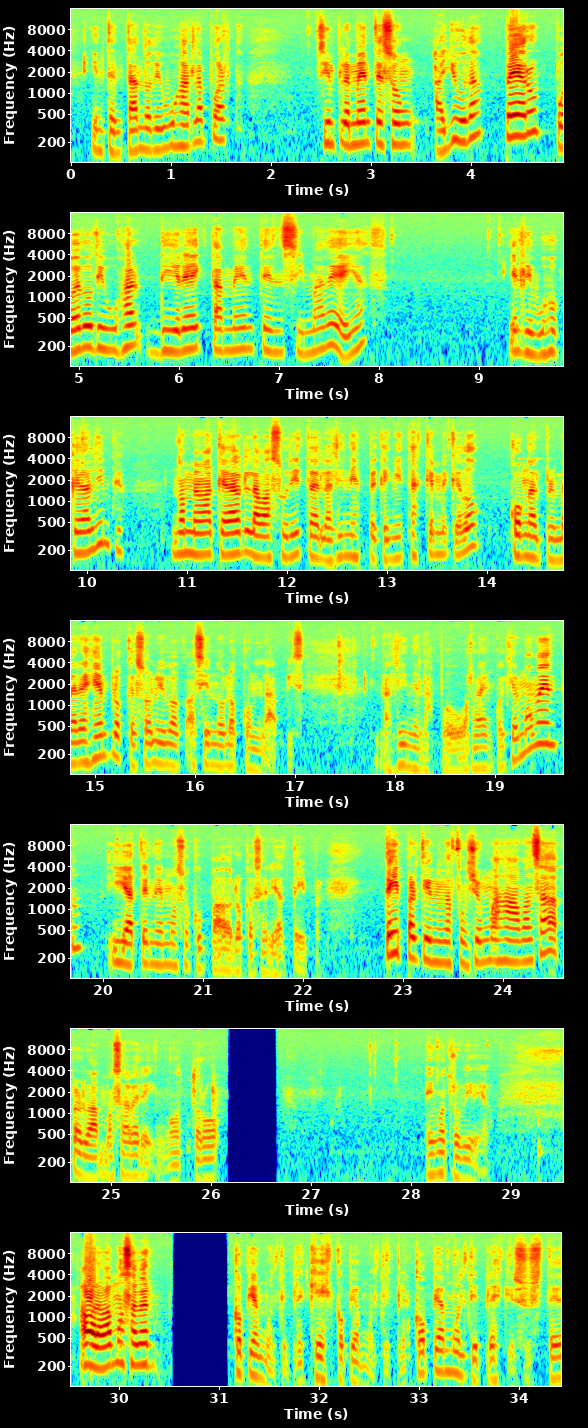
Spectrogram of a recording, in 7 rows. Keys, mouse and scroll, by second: 1.2 middle click, 1.5 click, 2.4 click, 4.5 click, 5.4 click, 6.9 click, 8.1 click, 9.1 click, 9.9 space, 10.2 middle click, 10.2 scroll up 1, 11.2 click, 13.3 click, 17.5 e, 17.8 click, 19.2 middle click, 19.2 scroll down 1, 19.6 middle click, 20.4 scroll up 2, 26.3 scroll down 2, 26.7-27.1 scroll up 2, 27.9 middle click, 30.0-30.4 scroll down 2, 30.9 scroll up 2, 31.8 middle click, 32.7 space, 33.3 click, 33.9 click.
